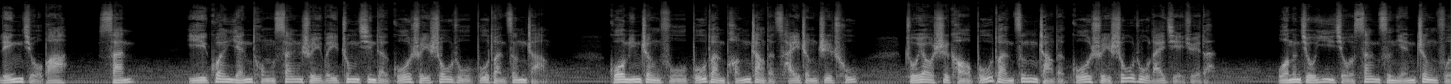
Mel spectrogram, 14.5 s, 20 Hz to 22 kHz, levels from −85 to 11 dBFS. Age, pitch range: 20-39, 95-120 Hz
